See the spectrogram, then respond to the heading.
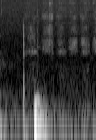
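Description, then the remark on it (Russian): A stylus writing on a Paperlike matte screen protector on an iPad: a light tap and a soft thump, then faint, papery scratching strokes like writing on paper, quiet, with no talking. “И очень многие блогеры рекламировали именно Paperlike тем, то, что когда ты пишешь на нем, есть такой звук, как будто ты пишешь на бумаге.”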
